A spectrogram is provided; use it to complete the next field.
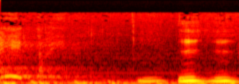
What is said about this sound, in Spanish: ¿Qué? ¿Qué? El eco.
